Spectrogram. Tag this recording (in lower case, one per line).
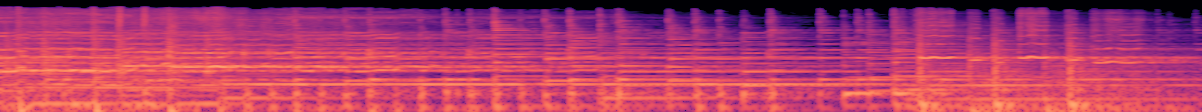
music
